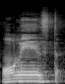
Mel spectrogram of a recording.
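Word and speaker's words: honest: তার আগে এ বসে কিন্তু এই এইচ এর উচ্চারণটা তো আসছে না আসছে অনেস্ট এইচ ও ইউ R hour এইরকম ধরন ভাওয়েল সাউন্ড আসছে এইচ এর সাউন্ডটা আসছে না সেইজন্য কনসোনেন্ট থাকা সত্ত্বেও অনেস্ট আওয়ার অনার এই সমস্তগুলোর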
